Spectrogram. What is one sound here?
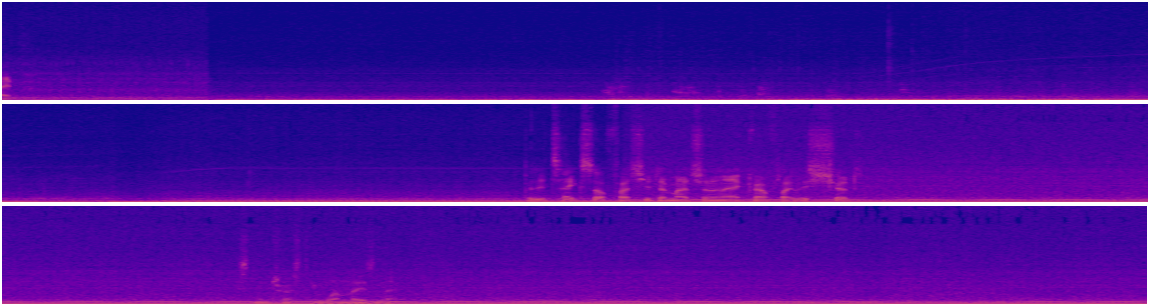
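A small propeller plane's engine drones steadily and grows louder as it speeds up.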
